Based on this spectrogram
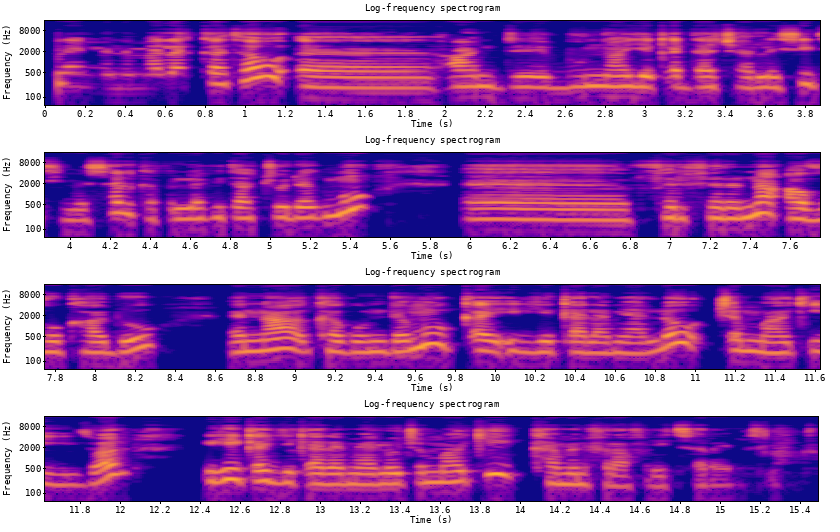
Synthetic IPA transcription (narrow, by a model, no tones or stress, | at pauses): ɨlajɛmːɨnɨmːələkːət̪ʰəw | and̪bunːajɛkʼəd̪ːat͡ʃalːəjset̪jɪməsəlkʰəfɨlːəfit̪ʰat͡ʃːɛwd̪əɡmo̞ | fɨɾfɨɾɨnːaʔavo̞kʰad̪o | ʔɨnːakʰəɡo̞nd̪əɡmo̞kʼəjɪkʼələmjalːəwt͡ʃʼɪmːakʼijɪzwal | ʔɨɦe̞kʼəjːɪkʼələmjalːəwt͡ʃʼɪmːakʼikʰəmɨnfɨɾafɨɾjɛt̪ʰə̥səɾajɪməsla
